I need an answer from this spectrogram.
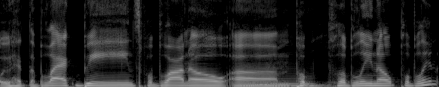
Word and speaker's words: poblano: had the black beans poblano um pueblino plublin how you say it i thought it was bobano okay poblano poblano peppers it had fresh tomato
